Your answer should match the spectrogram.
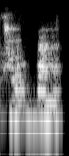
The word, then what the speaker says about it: gamma: Itu bukan Y ya, bacanya gamma.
